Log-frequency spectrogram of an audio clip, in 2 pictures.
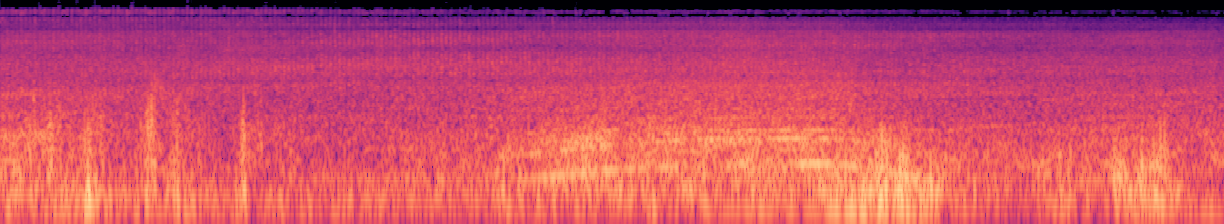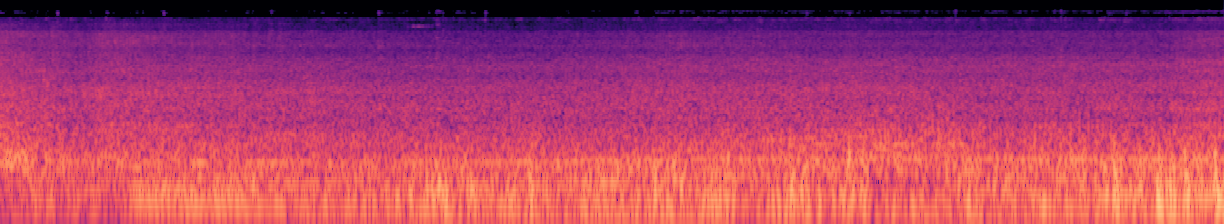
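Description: Footsteps on pavement tap steadily close by.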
